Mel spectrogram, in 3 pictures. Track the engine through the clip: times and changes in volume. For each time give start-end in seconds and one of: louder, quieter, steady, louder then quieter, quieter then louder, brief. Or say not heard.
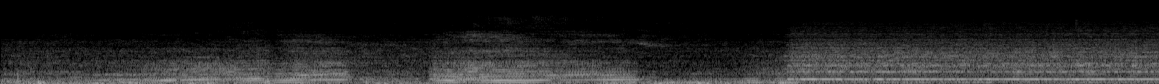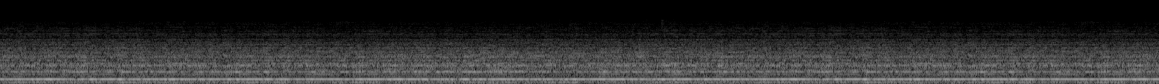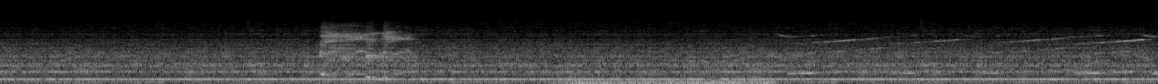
0.0-34.7 steady.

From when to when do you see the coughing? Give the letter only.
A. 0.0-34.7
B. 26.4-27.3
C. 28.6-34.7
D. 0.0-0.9
B.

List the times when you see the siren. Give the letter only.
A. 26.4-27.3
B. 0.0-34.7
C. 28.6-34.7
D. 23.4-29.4
C.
